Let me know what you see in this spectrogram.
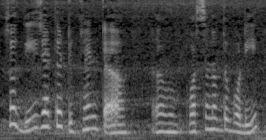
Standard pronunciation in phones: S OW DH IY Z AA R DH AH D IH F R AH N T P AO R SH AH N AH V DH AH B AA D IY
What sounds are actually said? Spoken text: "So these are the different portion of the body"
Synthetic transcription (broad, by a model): S OW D IY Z AA R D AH D IH F R AH N T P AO R S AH N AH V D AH B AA D IY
